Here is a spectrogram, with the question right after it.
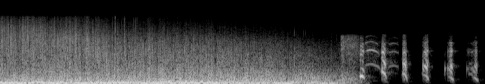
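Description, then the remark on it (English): A loud, sustained head-explosion sound effect roars and rumbles for several seconds, then cuts off into a quick run of five short, pitched vocal bursts like laughter. “That's why he's going to add the head explosion right now, again, right now.”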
